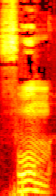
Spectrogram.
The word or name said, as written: fum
